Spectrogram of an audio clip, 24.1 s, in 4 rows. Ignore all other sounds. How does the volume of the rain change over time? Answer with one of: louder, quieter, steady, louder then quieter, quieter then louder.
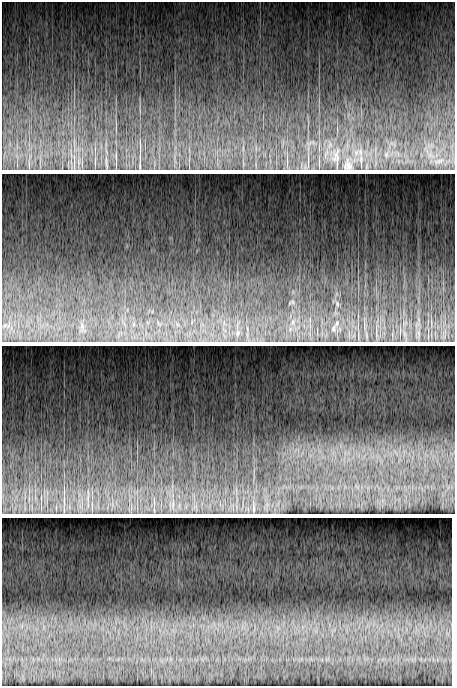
steady.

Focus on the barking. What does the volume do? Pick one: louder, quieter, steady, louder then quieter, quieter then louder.
steady.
